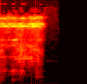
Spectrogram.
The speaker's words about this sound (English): Yeah, fucking rotary telephone. Still ringing by, like, the two bells inside that have, like, the fucking metal ping.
